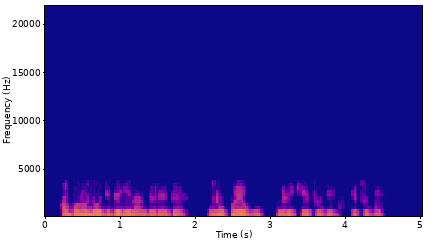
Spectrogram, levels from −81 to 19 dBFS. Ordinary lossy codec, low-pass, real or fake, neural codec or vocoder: Opus, 32 kbps; 3.6 kHz; real; none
